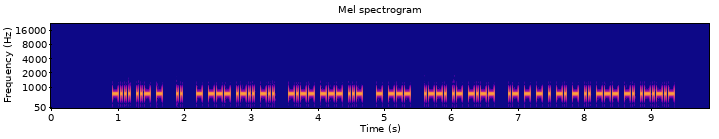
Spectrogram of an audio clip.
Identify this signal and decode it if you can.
Morse code, heard as a keyed tone, about 40 wpm, 700 Hz. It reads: BUT I TOLD YOU TO PAY ATTENTION.
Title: Sentences from Top 1000 Words - Review Part 6 - 40wpm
